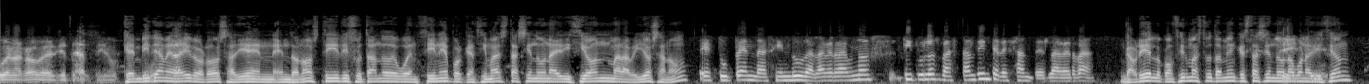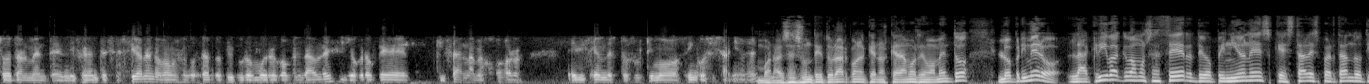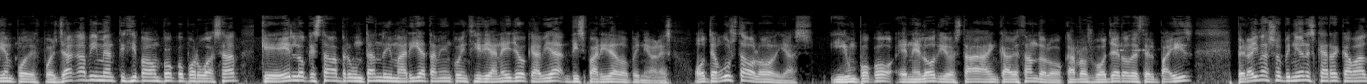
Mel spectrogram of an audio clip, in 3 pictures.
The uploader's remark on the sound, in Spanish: Conectamos con nuestros ‘espías’ festivaleros en San Sebastián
